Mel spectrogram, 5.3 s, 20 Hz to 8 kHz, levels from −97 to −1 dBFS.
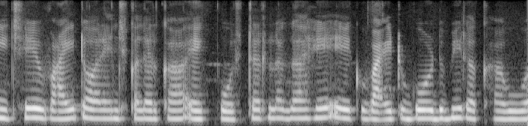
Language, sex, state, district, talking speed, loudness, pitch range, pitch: Hindi, female, Odisha, Sambalpur, 170 wpm, -17 LUFS, 195-210 Hz, 200 Hz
